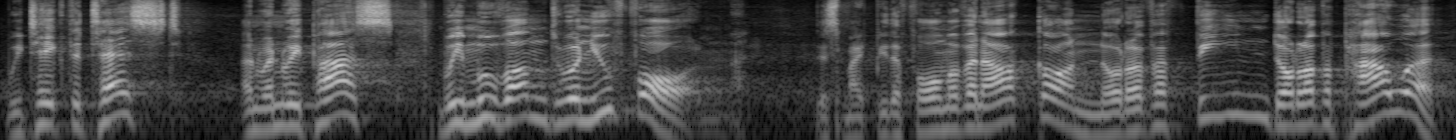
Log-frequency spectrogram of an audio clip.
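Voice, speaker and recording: A man's voice: high-pitched, sing-song, moderate pace, big-room sound, voice pushed up. A man voicing a sturdy, jovial older faction leader in a fantasy audio drama, with grand, expansive, theatrical phrasing. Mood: earnest, zealous.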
